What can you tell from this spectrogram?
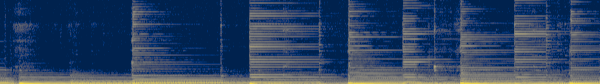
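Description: Background music: an acoustic guitar strumming chords, about one strum a second.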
